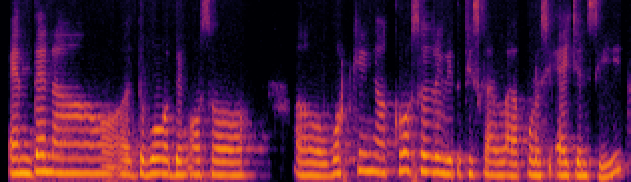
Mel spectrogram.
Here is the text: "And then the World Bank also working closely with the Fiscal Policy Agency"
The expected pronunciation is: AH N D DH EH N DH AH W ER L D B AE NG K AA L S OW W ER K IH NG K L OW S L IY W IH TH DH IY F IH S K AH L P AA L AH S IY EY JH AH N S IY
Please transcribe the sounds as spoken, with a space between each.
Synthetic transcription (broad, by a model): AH N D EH N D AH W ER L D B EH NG AA L S OW W ER K IH NG K L OW S L IY W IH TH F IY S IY K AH L P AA L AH S IY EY JH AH N S IY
